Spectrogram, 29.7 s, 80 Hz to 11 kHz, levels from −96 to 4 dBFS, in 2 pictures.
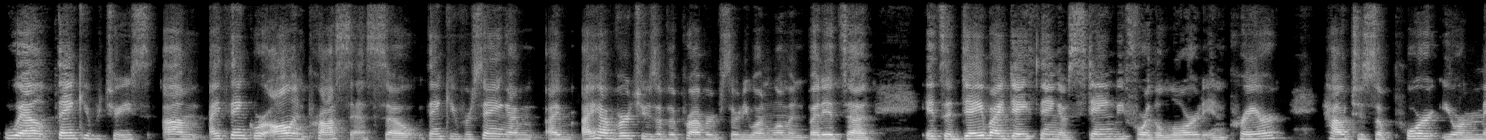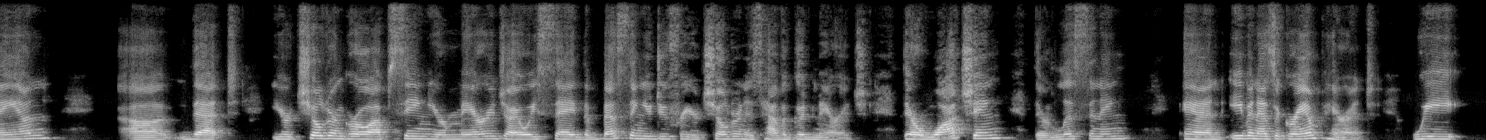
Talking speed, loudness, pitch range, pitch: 165 wpm, -18 LUFS, 170-205 Hz, 185 Hz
